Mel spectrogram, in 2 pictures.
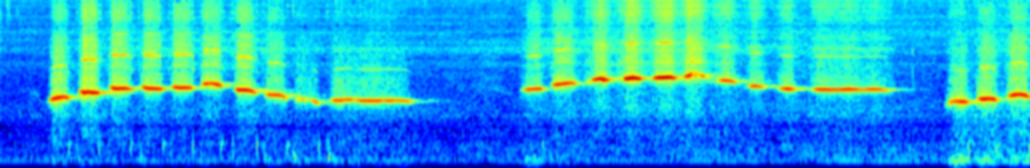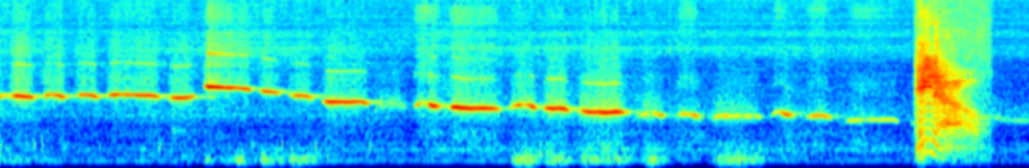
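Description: Someone whistles the outro melody of a song, phrases gliding and descending in pitch over about twenty seconds, with soft low background noise and a brief burst of breathy noise at the end.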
